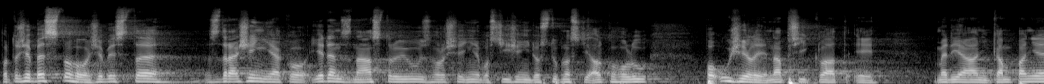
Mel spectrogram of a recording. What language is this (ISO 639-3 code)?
ces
